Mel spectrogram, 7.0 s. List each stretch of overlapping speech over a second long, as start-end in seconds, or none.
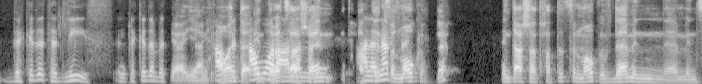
1.7-4.3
